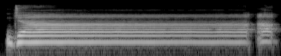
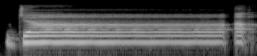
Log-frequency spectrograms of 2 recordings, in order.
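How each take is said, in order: First: The vowel is stretched for about five counts. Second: The vowel is stretched for about four counts. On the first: "पांच हरकत करना है तो" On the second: "ये मैंने चार हरकत लंबा किया है"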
